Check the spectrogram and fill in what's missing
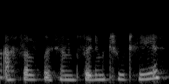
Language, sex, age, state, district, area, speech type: Kashmiri, female, 30-45, Jammu and Kashmir, Bandipora, rural, conversation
